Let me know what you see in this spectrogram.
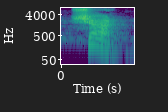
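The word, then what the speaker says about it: שר: Se dice shar, shin, resh, el regente.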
